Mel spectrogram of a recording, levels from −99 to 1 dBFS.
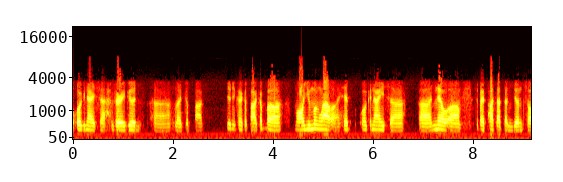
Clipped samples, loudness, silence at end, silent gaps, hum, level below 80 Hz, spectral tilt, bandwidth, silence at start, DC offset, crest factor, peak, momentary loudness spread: under 0.1%; -17 LUFS; 0 s; none; none; -58 dBFS; -1 dB/octave; 8 kHz; 0 s; under 0.1%; 16 dB; 0 dBFS; 13 LU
